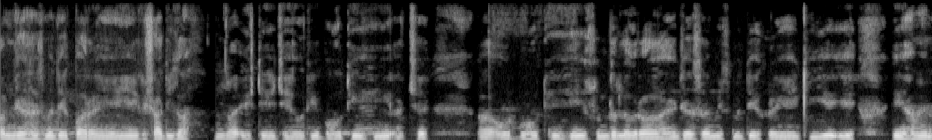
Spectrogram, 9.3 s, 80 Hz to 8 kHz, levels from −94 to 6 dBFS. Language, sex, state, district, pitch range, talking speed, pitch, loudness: Hindi, male, Uttar Pradesh, Muzaffarnagar, 125-130 Hz, 225 wpm, 125 Hz, -16 LUFS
